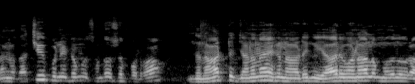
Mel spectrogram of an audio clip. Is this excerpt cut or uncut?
cut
